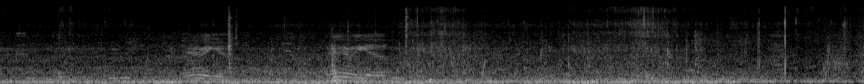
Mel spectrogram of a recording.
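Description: Steady low rumble of a boat's engine mixed with wind on the microphone. Short voice calls cut in twice, about two and three seconds in, the second the loudest moment.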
